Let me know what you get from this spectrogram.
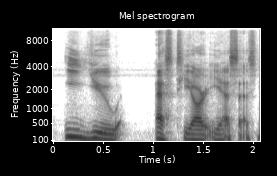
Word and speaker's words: eustress: So eustress is spelled E U S T R E S S, eustress.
